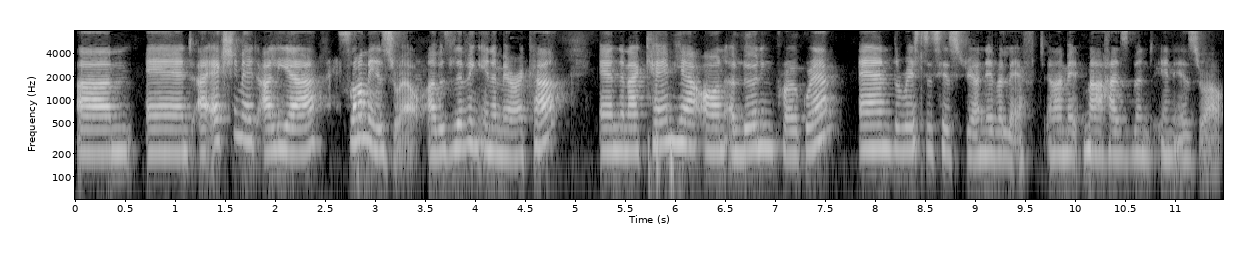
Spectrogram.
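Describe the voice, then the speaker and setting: Ordinary pitch variation marks a woman's fairly high voice. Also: moderate pace. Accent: South African. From South Africa. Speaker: real estate agent and community call host. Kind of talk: online community call introduction.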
